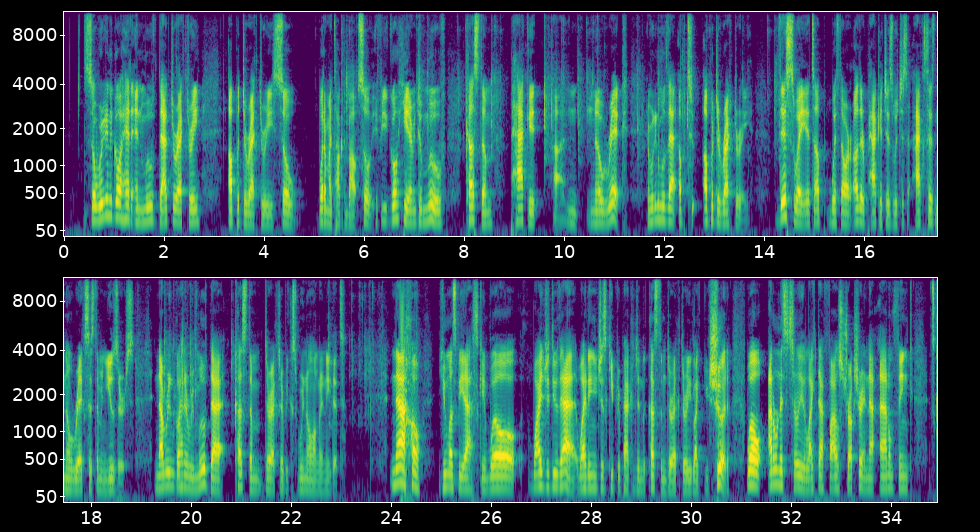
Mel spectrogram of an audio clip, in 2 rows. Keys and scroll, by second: 2.4 super+c, 2.6 super+Tab, 25.4 super+Tab.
